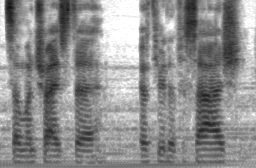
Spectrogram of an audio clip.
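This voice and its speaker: A man playing a tabletop game casually, often pausing and searching for words. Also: lowish voice, completely flat delivery, fairly bright tone, soft background music. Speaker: player.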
